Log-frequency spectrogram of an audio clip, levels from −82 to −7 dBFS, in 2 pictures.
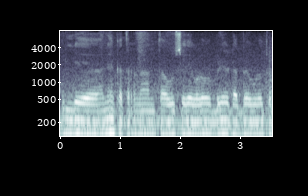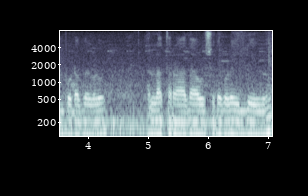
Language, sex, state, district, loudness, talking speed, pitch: Kannada, male, Karnataka, Koppal, -16 LUFS, 120 wpm, 105 Hz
